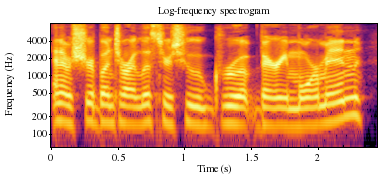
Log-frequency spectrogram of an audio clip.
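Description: A woman's voice: sits low, steady tone, rapid-fire, smooth. A middle-aged woman co-hosting a podcast in casual conversation, chatty and self-deprecating. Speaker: podcast co-host.

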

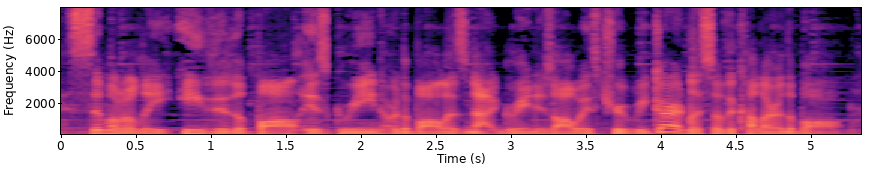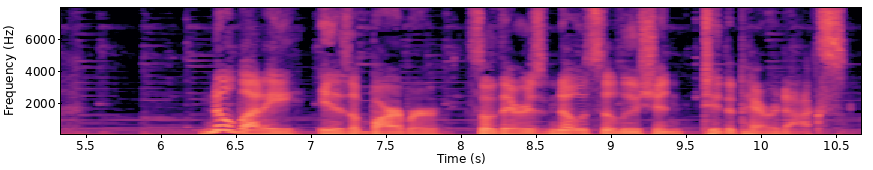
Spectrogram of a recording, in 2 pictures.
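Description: A man with a mid-pitched voice speaks as a podcast co-host. His delivery is conversational and wry, moving between read-aloud text and casual banter. Music plays behind him. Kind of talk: reading an encyclopedia article aloud with casual banter.

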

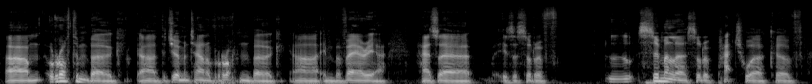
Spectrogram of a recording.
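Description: A man's voice: deep voice, moderate pace, a bit bright, no room sound. A middle-aged man from near York, co-hosting a casual chat and describing places in eager detail. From near York, England. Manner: eager agreeing, descriptive storyteller.

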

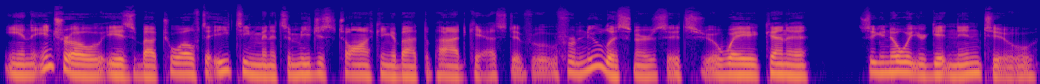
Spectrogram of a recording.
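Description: A man hosting a bedtime podcast in a rambling, halting monologue, circling back and losing his thread, with a creaky, gravelly voice. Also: medium pitch, fairly even intonation, no room sound, clean studio sound. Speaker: podcast host. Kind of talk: rambling bedtime monologue to help listeners sleep.

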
